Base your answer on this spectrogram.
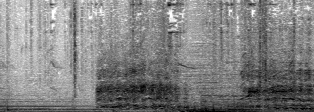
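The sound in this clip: A horse whinnies loudly as it rears with a rider in the saddle. A quieter opening gives way to a sudden, sustained, shrill neigh that rises in intensity, with hoof clops and scuffing mixed in.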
